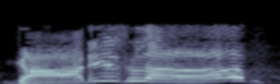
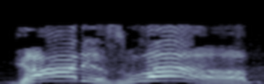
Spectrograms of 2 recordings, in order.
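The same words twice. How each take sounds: First: It is said in a neutral accent. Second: It is said in a rural country accent.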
